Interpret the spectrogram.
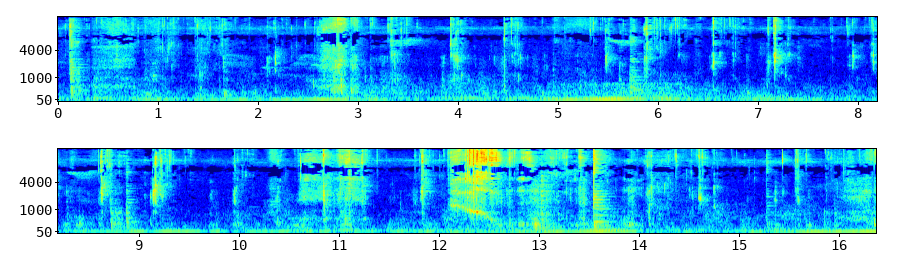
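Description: Mukbang eating sounds: a person chewing and biting mouthfuls of rice and curry eaten by hand, with many small irregular mouth clicks.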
